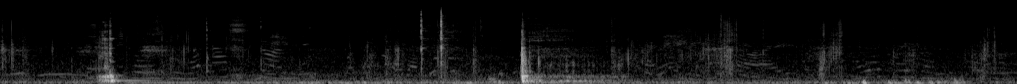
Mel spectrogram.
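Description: Indistinct background voices over a low steady rumble, broken by two sharp knocks, one about a second in and a louder one about five seconds in.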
